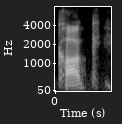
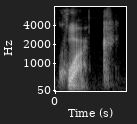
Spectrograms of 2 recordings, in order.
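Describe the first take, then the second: First: It sounds like 'cock', without a w sound. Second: It sounds like 'quack', with a w sound. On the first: The speaker calls it wrong. "some people pronounce that different. Actually, they say something like cock" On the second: The speaker calls it right. "it's quack, like a duck"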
